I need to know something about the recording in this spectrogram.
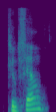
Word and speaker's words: Kluepfel: And then this is continuing my tradition of mispronouncing everybody's name. Kluepfel?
